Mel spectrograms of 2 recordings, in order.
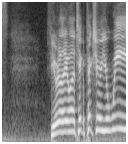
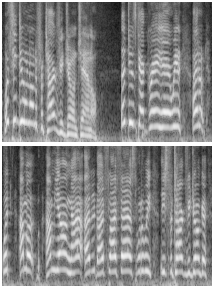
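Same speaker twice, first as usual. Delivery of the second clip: put-on higher, whiny young fan voice; mocking young viewer; 8 semitones higher than usual. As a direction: play a scoffing young pilot. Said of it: "and you're wondering".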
